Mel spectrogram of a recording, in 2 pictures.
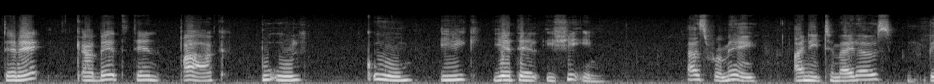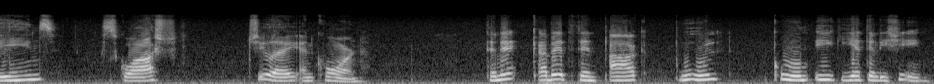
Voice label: conversation, maya; Tene' k'abéet ten p'aak, bu'ul, k'úum, iik, yéetel ixi'im.; As for me, I need tomatoes, beans, squash, chile and corn.; JUNP'IIT MAYA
